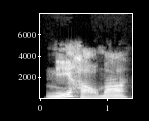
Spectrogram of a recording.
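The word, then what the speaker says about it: 你好吗: Remember that in ni hao, ni is spoken using the second tone, so it becomes ni hao ma.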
